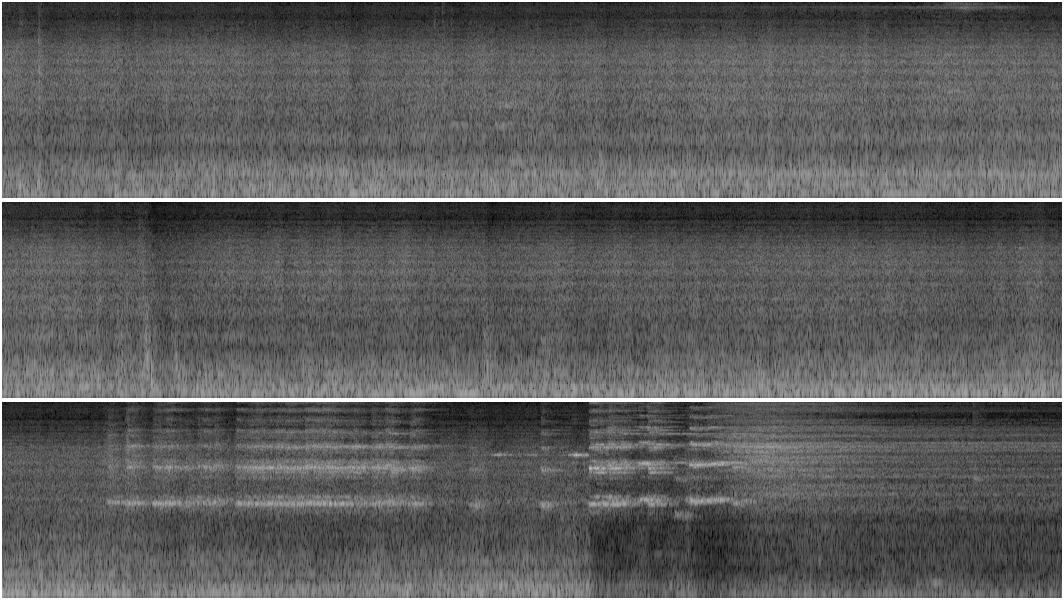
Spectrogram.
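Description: Diesel train running along the rails with a steady rumble, then a high-pitched squeal in the last third as it brakes into a station. Near the end the running noise drops away.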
